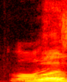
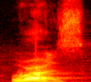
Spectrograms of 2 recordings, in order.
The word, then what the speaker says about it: was: There are two ways. Less. No. Two ways. Wish. Wait. Okay. First one is, you can pronounce this as worse. Worse. Worse. Okay? Worse. Worse. Worse. And the other one is was. Was. Was. Was. Was. Yes. Was. Was. It is depend on your easiness.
